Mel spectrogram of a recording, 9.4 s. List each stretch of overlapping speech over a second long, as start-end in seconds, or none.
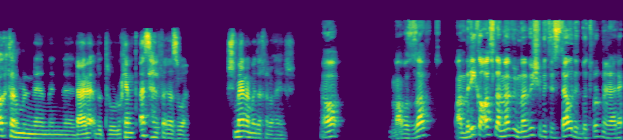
none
